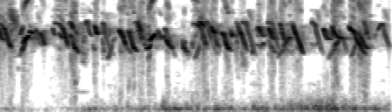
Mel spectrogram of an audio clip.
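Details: Continuous high twittering of a saffron finch (canário-da-terra), a dense, unbroken run of quick chirps and thin slurred notes, played to attract other canaries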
